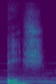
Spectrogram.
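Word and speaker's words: ghoti: So the GH from tough is a th, the O from women is an I, and the TI from nation is a sh. So it's pronounced fish.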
